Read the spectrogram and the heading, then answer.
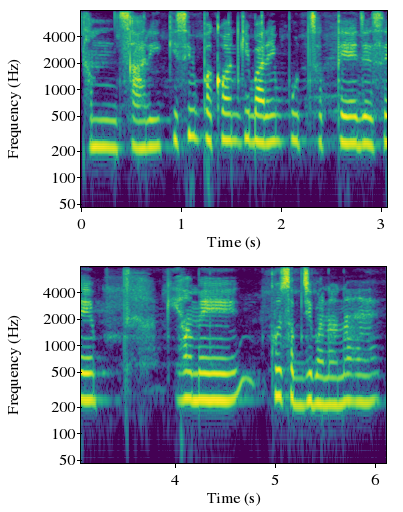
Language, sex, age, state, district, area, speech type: Hindi, female, 18-30, Madhya Pradesh, Betul, rural, spontaneous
